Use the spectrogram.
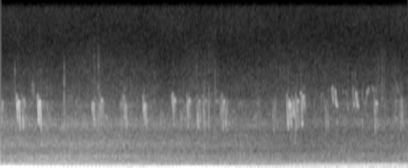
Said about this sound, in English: Sounds like there's a really big flock somewhere off to the west. But I don't see it.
